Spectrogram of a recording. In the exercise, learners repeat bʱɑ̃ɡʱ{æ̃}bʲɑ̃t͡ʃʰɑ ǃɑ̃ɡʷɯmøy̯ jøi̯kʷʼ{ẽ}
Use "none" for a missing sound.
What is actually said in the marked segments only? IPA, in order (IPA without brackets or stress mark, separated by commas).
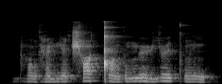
æ̃, ĩ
